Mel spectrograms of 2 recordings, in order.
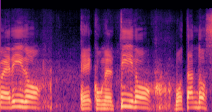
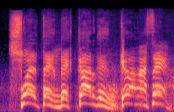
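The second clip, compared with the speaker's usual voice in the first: higher barked order, a police captain stopping his men; retold order from the captain at the scene, imitated; captain's command; 8 semitones higher, slower than usual. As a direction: call out to the officers to stand down.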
